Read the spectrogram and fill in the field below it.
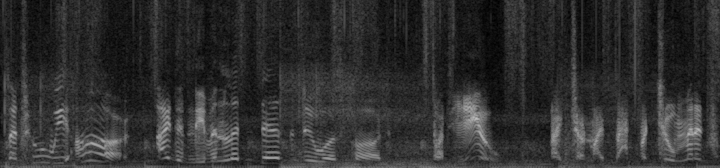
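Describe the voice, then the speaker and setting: A man's voice: sits high, big pitch swings, a little slow, gravelly, exaggerated voice. A man playing a gleefully menacing, obsessive clown supervillain in an audio drama, theatrical and taunting. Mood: mocking, menacing. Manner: theatrical, taunting, wildly swooping delivery.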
